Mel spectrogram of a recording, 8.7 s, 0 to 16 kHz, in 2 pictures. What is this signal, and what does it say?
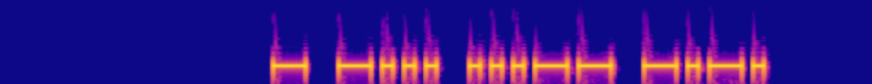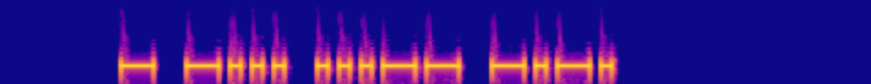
Morse code, heard as a keyed tone, about 22 wpm, 700 Hz. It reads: TB3C TB3C
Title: DXCC-100 Call Signs - 4 Characters - Repeated 2x - 22wpm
